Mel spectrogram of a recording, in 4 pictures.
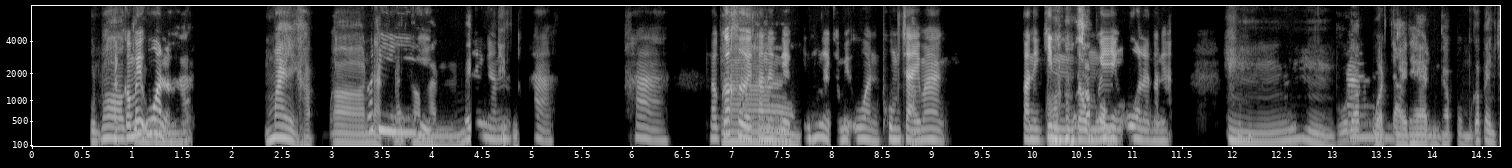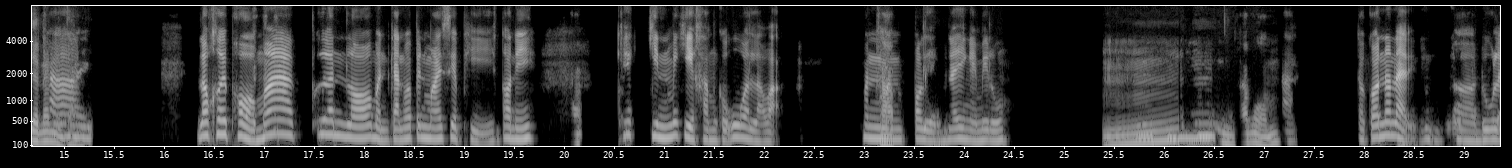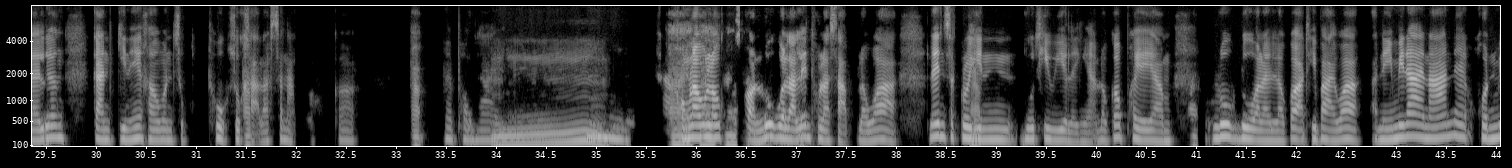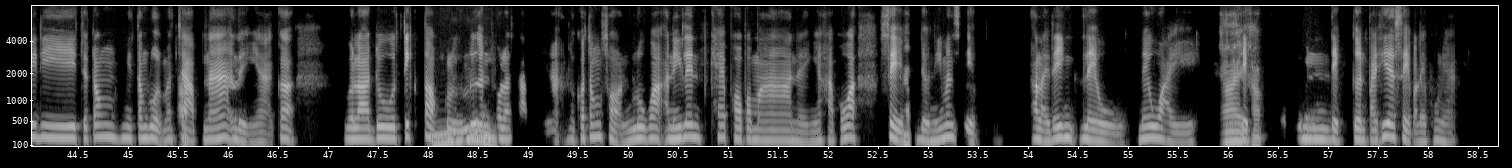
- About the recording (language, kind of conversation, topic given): Thai, unstructured, เด็กๆ ควรเรียนรู้อะไรเกี่ยวกับวัฒนธรรมของตนเอง?
- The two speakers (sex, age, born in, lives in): female, 30-34, Thailand, United States; male, 40-44, Thailand, Thailand
- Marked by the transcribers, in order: laughing while speaking: "อ๋อ"; drawn out: "อืม"; chuckle; chuckle; drawn out: "อืม"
